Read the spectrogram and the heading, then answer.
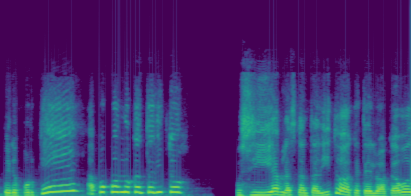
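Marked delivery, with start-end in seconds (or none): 0.0-2.3 high, loud, hammed-up disbelief; mock indignant surprise. Mexicans told they talk singsong, in loud mock disbelief. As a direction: play it as a shocked mock protest, way up high. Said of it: "Y entonces nosotros decimos".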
